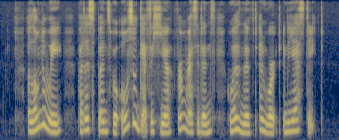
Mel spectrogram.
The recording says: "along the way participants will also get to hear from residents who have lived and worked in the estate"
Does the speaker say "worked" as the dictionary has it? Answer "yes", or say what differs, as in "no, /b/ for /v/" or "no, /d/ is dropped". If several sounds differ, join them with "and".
yes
